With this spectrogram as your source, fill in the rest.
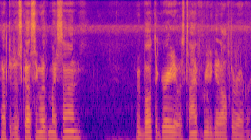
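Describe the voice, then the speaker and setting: This man speaks at a medium pitch and a fairly quick pace, with ordinary pitch variation and long, frequent pauses. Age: 50s. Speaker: kayaker vlogger. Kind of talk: outdoor vlog narration. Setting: outdoors at river boat ramp. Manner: casual, halting.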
